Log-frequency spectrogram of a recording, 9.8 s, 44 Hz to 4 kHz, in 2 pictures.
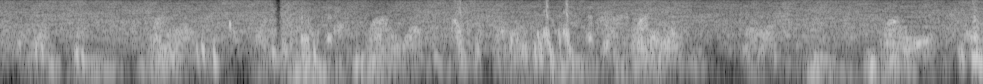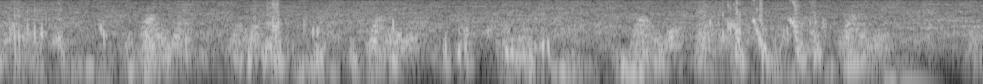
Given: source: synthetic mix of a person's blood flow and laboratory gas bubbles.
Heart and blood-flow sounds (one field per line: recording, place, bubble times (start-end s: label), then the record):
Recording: Doppler ultrasound of blood flow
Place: precordium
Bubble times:
0.15-0.28 s: bubbles
0.36-0.45 s: bubbles
0.95-1.20 s: bubbles
1.30-1.74 s: bubbles
2.25-2.44 s: bubbles
2.52-3.16 s: bubbles
4.79-5.27 s: bubbles
5.40-5.61 s: bubbles
5.82-5.90 s: bubbles
6.06-6.62 s: bubbles
6.65-6.73 s: bubbles
6.86-6.93 s: bubbles
7.11-7.31 s: bubbles
7.34-7.70 s: bubbles
8.38-9.07 s: bubbles
From the record:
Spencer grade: 3 (all of the cardiac periods contain showers or single bubble signals, but not dominating or overriding the cardiac motion signals)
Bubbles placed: only in the low amplitude regions of the cardiac cycle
